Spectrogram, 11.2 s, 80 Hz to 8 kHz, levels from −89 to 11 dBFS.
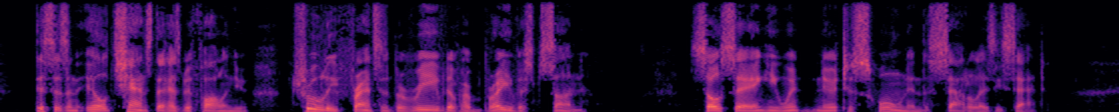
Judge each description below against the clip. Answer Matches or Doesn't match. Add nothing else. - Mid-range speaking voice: Doesn't match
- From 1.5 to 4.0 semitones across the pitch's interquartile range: Doesn't match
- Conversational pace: Matches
